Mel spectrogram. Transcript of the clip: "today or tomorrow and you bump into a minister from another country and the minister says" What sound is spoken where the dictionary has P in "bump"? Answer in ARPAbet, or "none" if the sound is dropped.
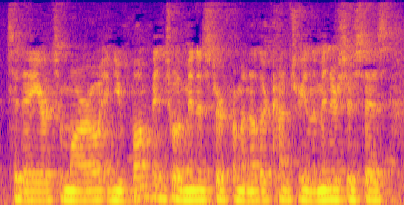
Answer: P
